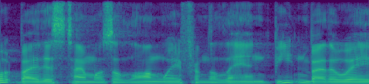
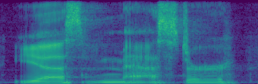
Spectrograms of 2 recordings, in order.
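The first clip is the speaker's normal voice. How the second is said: put-on cynical, sarcastic tone. Acting out a reply from the Bible passage, imitating a sarcastic, cynical reply. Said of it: "I hear some sarcasm and cynicism in this".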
